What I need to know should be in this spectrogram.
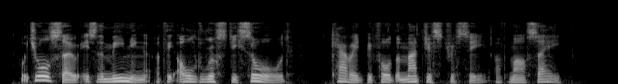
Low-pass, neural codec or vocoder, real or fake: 7.2 kHz; vocoder, 22.05 kHz, 80 mel bands, WaveNeXt; fake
